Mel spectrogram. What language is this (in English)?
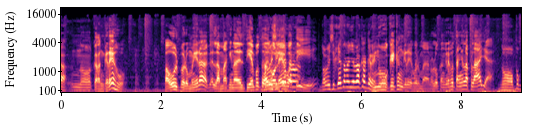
Spanish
